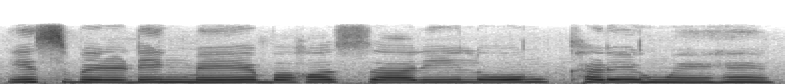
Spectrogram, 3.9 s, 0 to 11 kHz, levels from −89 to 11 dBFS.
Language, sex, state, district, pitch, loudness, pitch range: Hindi, female, Uttar Pradesh, Lucknow, 315 Hz, -11 LUFS, 305-315 Hz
